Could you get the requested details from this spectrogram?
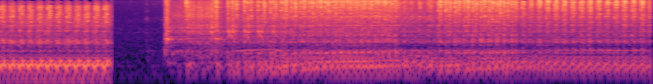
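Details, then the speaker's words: Barn-find Austin-Healey Sprite, fuel from a jug, ignition hot-wired from the battery, chokes held, only exhaust manifold fitted: rough idle, brief silence as the ignition lead shook off, then catches and runs steadily with a light throttle blip; running fine. "and it's idling on a job now [Music] actually it sounds not too bad it does not have any exhaust on it right now it just has just the exhaust manifold"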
